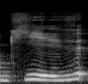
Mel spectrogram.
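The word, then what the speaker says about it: GXVE: discovered this is by gx ve or give is how you pronounce it supposed to pronounce it anyway this is by gwen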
